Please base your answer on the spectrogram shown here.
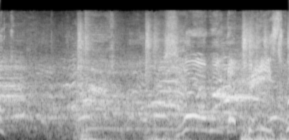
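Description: A women's wrestler slams her opponent onto the ring mat during a WOW match, heavy thuds landing amid a roaring arena crowd while commentators talk over the action.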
